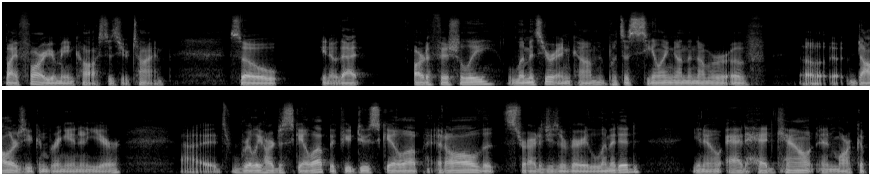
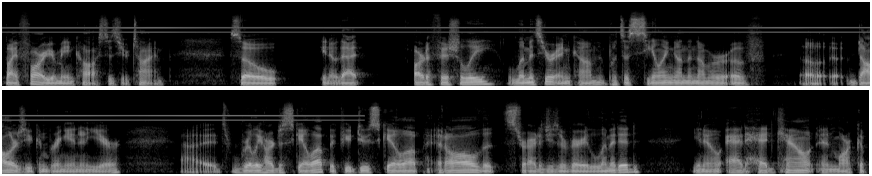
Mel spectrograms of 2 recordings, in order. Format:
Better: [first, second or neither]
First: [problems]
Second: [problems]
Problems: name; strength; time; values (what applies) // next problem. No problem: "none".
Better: first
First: none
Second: high-pitched whine; loud; until 12 s; 6 kHz, 7 dB below the speech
